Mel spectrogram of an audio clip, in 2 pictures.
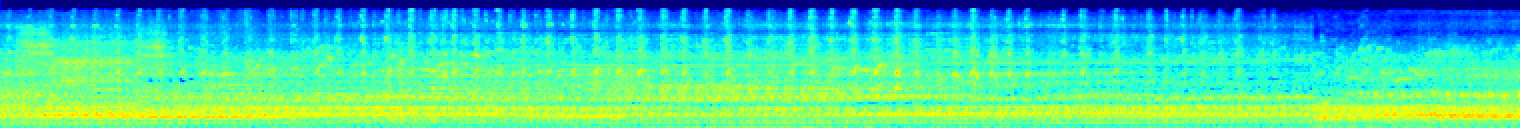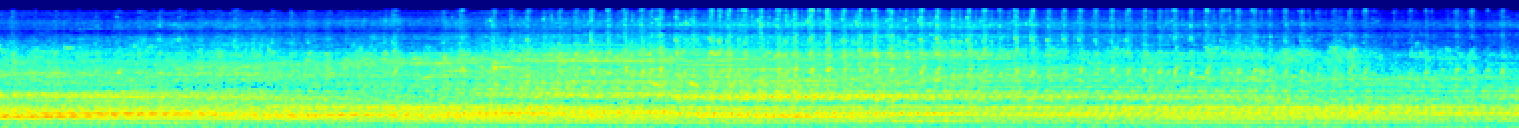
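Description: Whine of a radio-controlled truck's electric motor and plastic gearbox as it drives, a continuous high squealing sound whose pitch wavers up and down with throttle and load, over a fine rapid ticking of the gears.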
